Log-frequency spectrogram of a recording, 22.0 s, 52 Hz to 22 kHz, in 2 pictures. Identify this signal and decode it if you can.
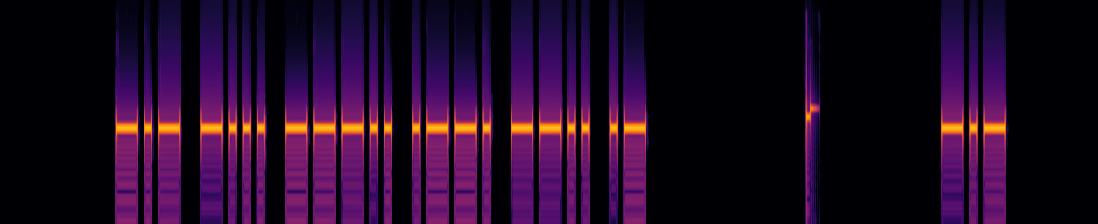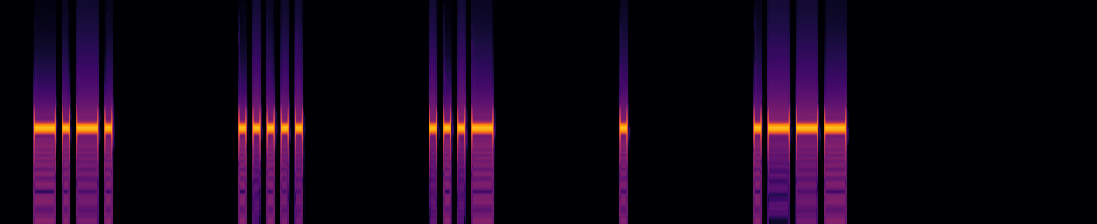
Morse code, heard as a keyed tone, about 17 wpm, spaced as for 9 wpm, 700 Hz. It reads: KB8PZA KC5VEJ
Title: USA Call Signs - 6 Characters - 6x Character Spacing - 17wpm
